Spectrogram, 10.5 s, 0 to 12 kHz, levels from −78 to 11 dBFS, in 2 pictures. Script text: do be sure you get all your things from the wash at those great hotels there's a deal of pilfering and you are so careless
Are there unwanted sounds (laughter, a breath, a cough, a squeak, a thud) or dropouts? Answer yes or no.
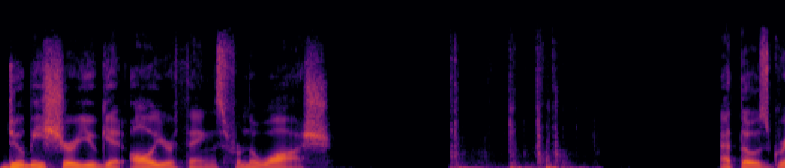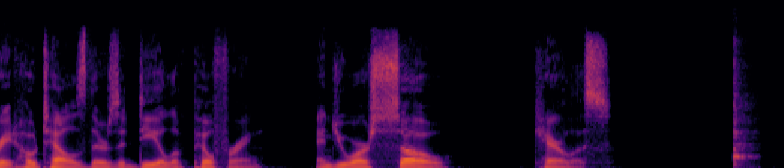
yes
